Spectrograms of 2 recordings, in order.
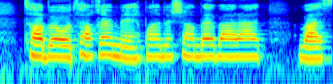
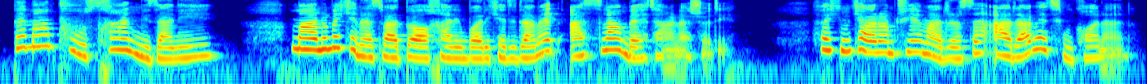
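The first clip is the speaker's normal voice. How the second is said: plain reading voice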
